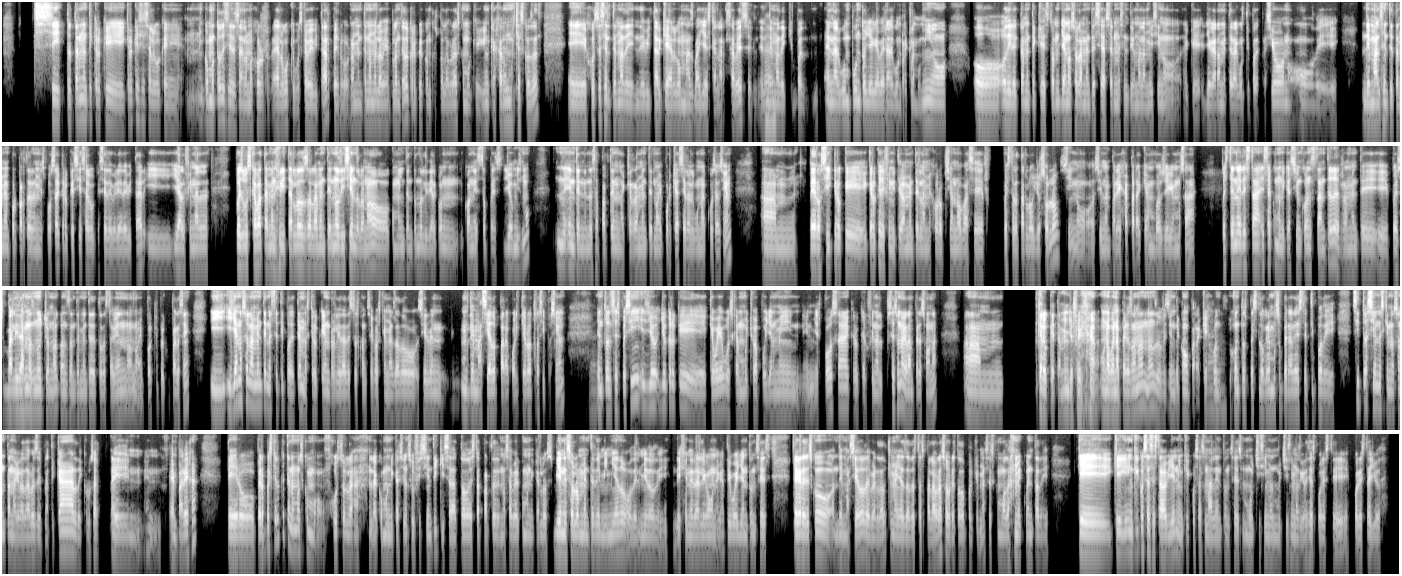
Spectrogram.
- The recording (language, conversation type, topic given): Spanish, advice, ¿Cómo puedo expresar mis inseguridades sin generar más conflicto?
- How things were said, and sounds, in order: laughing while speaking: "muchas"; laughing while speaking: "evitarlo"; laughing while speaking: "validarnos"; laughing while speaking: "una"; laughing while speaking: "darme"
